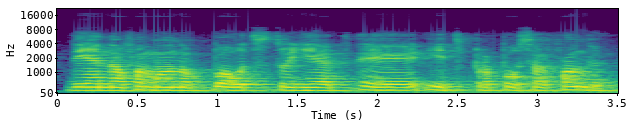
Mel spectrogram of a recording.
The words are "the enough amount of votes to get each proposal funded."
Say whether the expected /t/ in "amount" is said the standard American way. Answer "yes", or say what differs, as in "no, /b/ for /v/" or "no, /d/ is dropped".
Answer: no, /t/ is dropped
